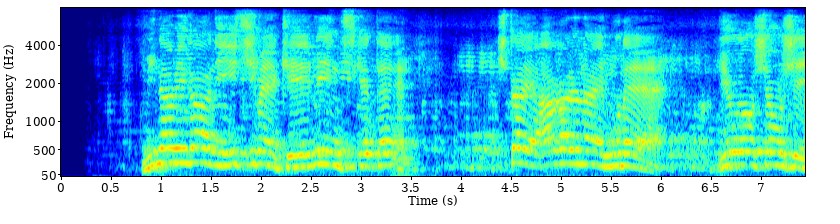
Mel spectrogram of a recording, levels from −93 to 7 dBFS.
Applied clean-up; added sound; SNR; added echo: neural separator model SepFormer DNS4.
